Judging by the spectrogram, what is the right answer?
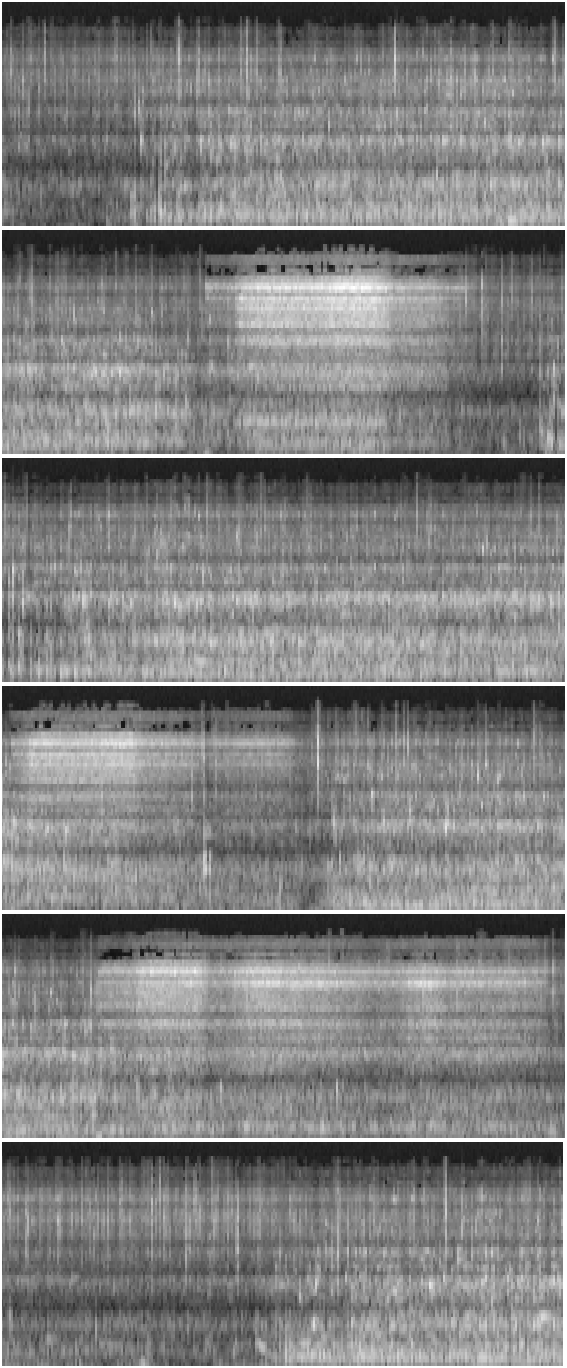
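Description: Scuba diver's regulator breathing underwater: long exhalations of bubbles rumbling and gurgling, broken by short pauses for breath about every seven seconds.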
